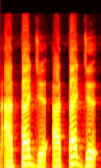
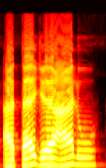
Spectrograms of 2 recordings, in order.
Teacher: tidak sampai ada tambahan huruf hamzah Maka jangan sampai teman teman-teman membacanya dengan ataj ataj tapi dia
